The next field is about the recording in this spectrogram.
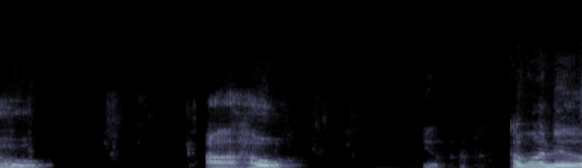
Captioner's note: speaks an indigenous language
